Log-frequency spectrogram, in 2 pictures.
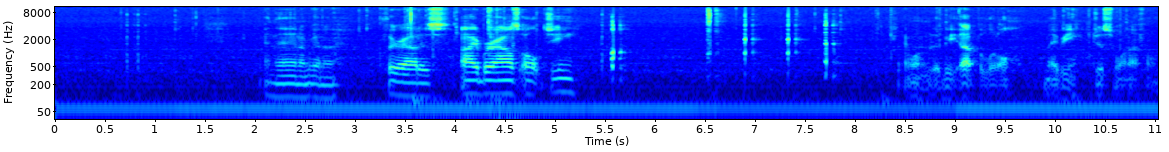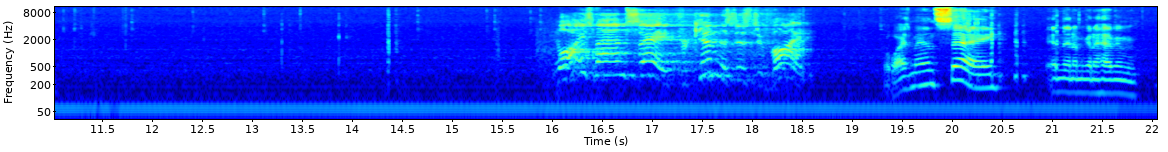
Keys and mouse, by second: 4.3 alt+g, 5.4-6.0 drag, 8.2 g, 8.7 click, 9.9 click, 10.1 g, 11.0 click, 11.2 g, 12.3-12.7 drag, 14.6-15.3 middle drag, 15.7 click, 18.3 click, 19.5-21.6 drag.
